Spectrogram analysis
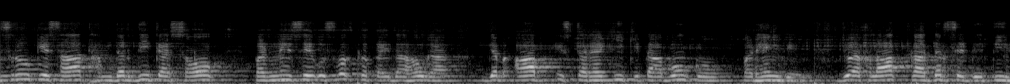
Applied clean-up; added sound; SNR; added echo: neural separator model SepFormer DNS4.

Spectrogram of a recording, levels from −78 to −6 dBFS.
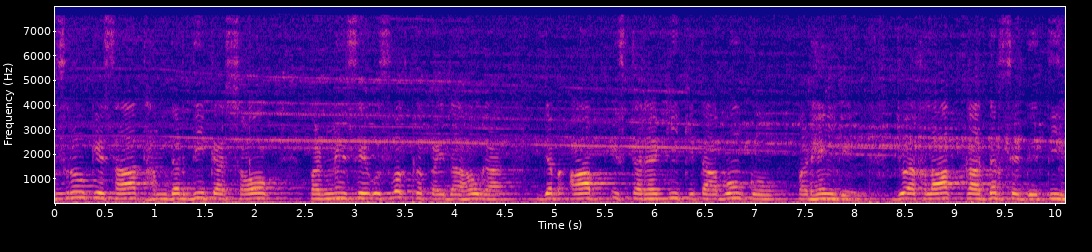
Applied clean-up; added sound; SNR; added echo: none; Engine; 18 dB; reverberation time 2.7 s.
